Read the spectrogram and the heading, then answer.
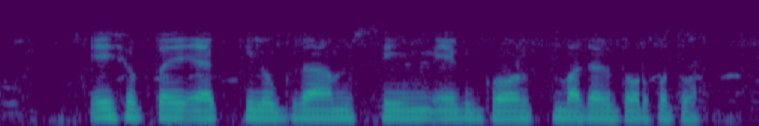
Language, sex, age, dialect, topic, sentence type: Bengali, male, 18-24, Rajbangshi, agriculture, question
